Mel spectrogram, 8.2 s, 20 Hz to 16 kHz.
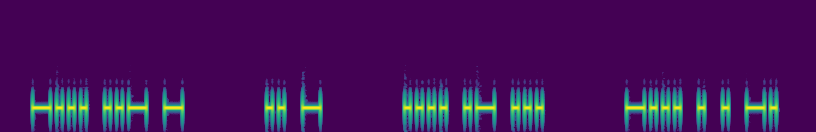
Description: Morse code, heard as a keyed tone, about 21 wpm, 700 Hz. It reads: BUT IT HAS BEEN
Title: 2x Word-Spacing - Sentences from Top 100 Words - 20wpm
